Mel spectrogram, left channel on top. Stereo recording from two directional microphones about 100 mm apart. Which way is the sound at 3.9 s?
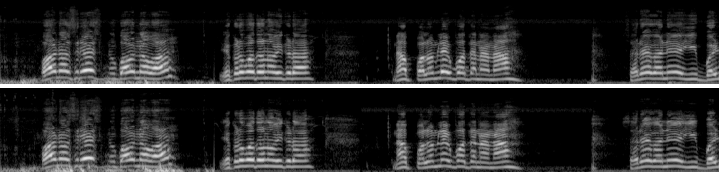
45° left (ahead or behind).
